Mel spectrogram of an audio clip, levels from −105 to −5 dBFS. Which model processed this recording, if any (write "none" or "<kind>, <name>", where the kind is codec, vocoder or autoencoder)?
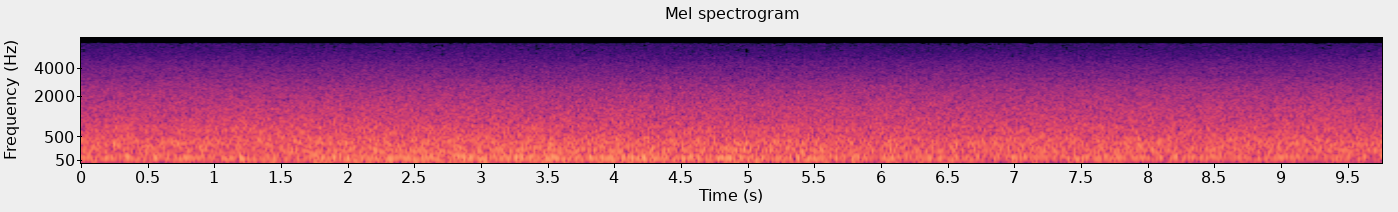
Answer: none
